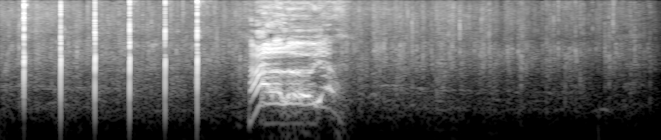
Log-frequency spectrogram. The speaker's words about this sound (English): Everybody clap your hand to the Lord today.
